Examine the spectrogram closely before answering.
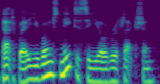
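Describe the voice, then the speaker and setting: A man voicing a gentle young woman warlock, with a higher, pleading, earnest delivery. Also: moderate pace, lightly acted. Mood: coaxing.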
